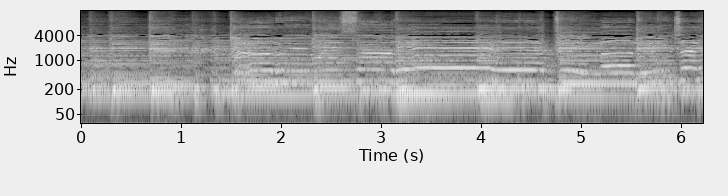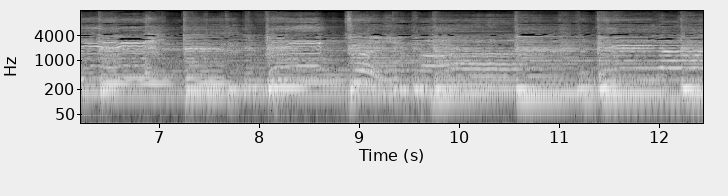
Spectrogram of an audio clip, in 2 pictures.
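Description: A man singing a Burmese song while strumming an acoustic guitar in a steady rhythm, the voice coming in about a second and a half in.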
